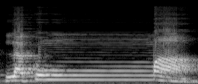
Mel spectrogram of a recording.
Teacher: মিম সাকিনের পরে যদি মিম আসে তাহলে মিম সাকিনকে পরের মিমের সাথে মিলিয়ে গুন্না করে পড়তে হবে, একালিফ পরিমাণ গুন্না করে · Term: মিম সাকিনের ইদগাম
